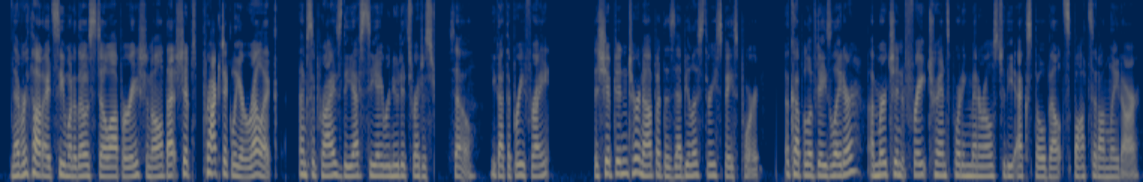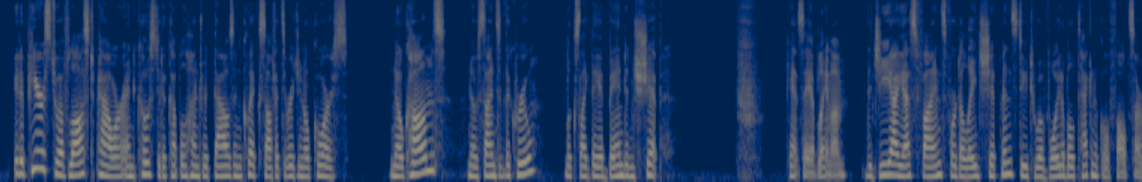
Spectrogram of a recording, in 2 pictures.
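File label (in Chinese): 外籍女声 角色 美式英语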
